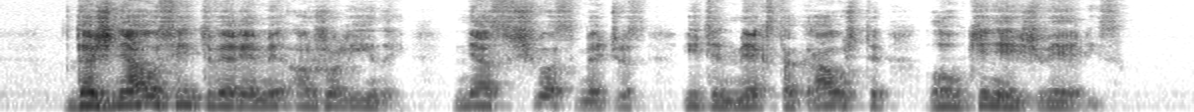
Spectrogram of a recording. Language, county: Lithuanian, Kaunas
